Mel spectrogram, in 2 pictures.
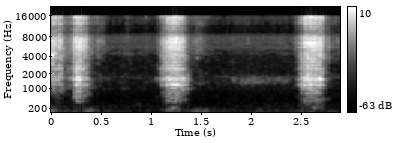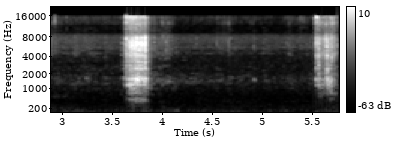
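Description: Hand pruning saw cutting a side branch off a green bamboo culm: four separate saw strokes about a second apart, then quicker strokes begin near the end.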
